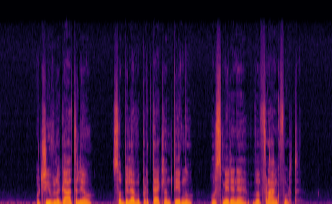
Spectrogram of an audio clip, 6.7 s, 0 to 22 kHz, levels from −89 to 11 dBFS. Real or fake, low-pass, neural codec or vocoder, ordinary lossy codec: fake; 19.8 kHz; vocoder, 44.1 kHz, 128 mel bands, Pupu-Vocoder; none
